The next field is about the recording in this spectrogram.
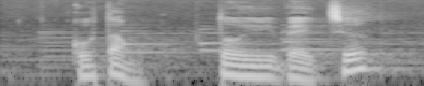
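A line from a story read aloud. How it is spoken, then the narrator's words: Quiet. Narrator (Vietnamese): Cô nhỏ giọng nói với Cố Dư Sinh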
